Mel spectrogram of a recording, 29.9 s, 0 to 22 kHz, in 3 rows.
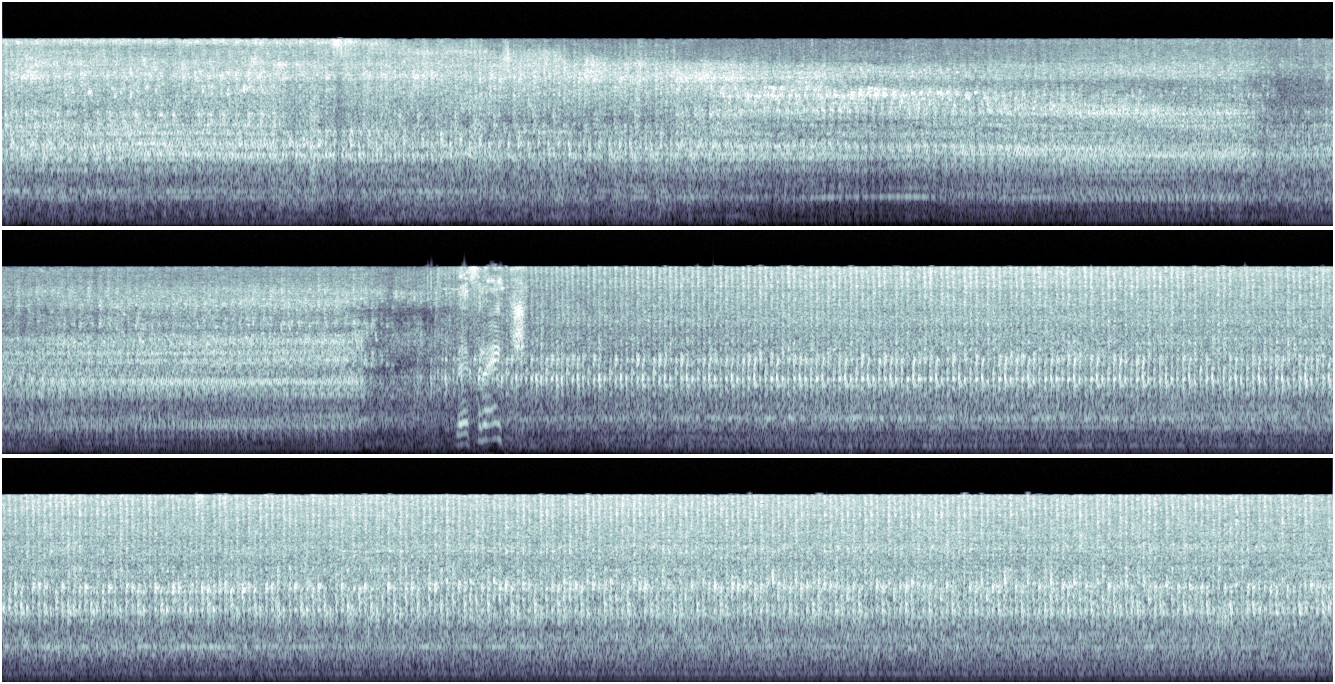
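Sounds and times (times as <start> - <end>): car engine idling: 0.0 - 29.9.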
